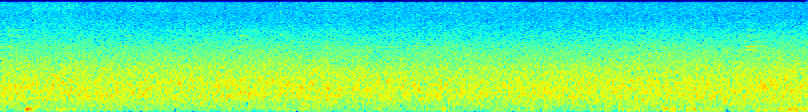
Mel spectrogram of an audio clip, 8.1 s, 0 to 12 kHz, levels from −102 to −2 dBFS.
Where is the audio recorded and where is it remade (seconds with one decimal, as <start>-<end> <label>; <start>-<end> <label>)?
0.0-3.0 recorded; 3.0-4.6 remade; 4.6-8.1 recorded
